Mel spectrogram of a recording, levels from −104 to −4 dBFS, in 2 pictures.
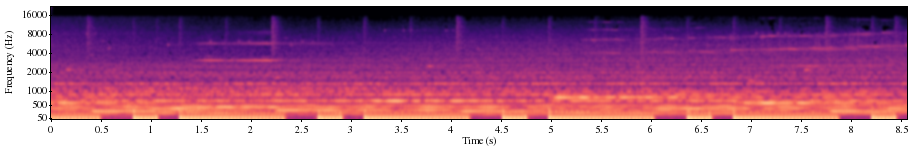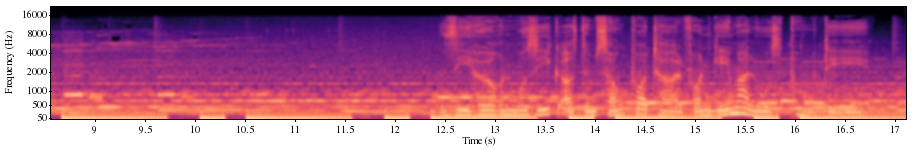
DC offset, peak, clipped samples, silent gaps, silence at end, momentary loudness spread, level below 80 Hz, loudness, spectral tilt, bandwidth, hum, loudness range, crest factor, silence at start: under 0.1%; 0 dBFS; under 0.1%; none; 0 s; 6 LU; -16 dBFS; -18 LUFS; -7 dB/octave; 14.5 kHz; none; 4 LU; 14 dB; 0 s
